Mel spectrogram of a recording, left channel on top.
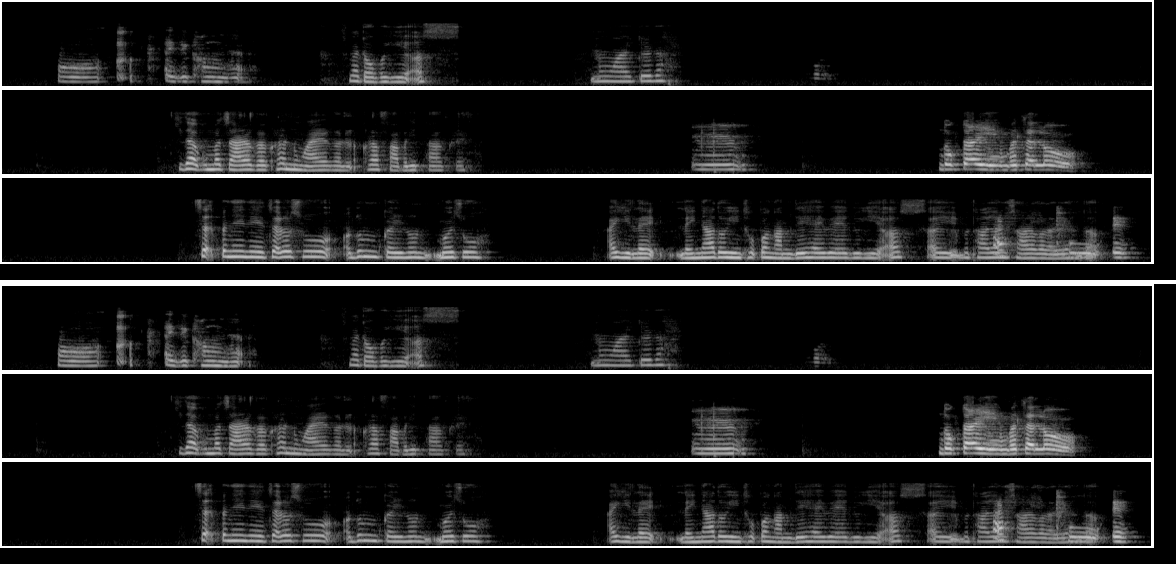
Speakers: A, on the right (about 30°); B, on the left (about 15°).
A: ꯑꯣ ꯑꯩꯗꯤ ꯈꯪꯗꯦ
B: ꯁꯨꯃꯥꯏꯅ ꯇꯧꯕꯒꯤ ꯑꯁ ꯅꯨꯡꯉꯥꯏꯇꯦꯗ
A: ꯑꯣ
B: ꯍꯤꯗꯥꯛꯀꯨꯝꯕ ꯆꯥꯔꯒ ꯈꯔ ꯅꯨꯡꯉꯥꯏꯔꯒ ꯈꯔ ꯐꯕꯗꯤ ꯐꯥꯈ꯭ꯔꯦ
A: ꯎꯝ ꯗꯣꯛꯇꯔ ꯌꯦꯡꯕ ꯆꯠꯂꯣ
B: ꯆꯠꯄꯅꯤꯅꯦ ꯆꯠꯂꯁꯨ ꯑꯗꯨꯝ ꯀꯩꯅꯣ ꯃꯣꯏꯁꯨ ꯑꯩꯒꯤ ꯂꯥꯏꯅꯥꯗꯣ ꯌꯦꯡꯊꯣꯛꯄ ꯉꯝꯗꯦ ꯍꯥꯏꯕ ꯑꯗꯨꯒꯤ ꯑꯁ ꯑꯩ ꯃꯊꯥ ꯌꯥꯝ
A: ꯑꯁ
B: ꯁꯥꯔꯒ ꯂꯩꯔꯦ ꯍꯟꯗꯛ
A: ꯑꯦ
